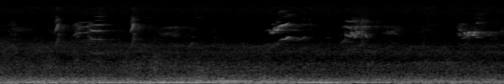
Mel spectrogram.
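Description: Small birds chirping in short, scattered calls over a low, steady rumble of outdoor background noise.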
